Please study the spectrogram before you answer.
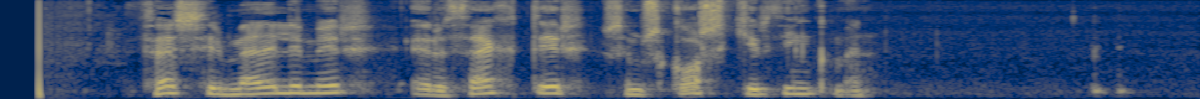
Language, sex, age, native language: Icelandic, male, 40-49, Icelandic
